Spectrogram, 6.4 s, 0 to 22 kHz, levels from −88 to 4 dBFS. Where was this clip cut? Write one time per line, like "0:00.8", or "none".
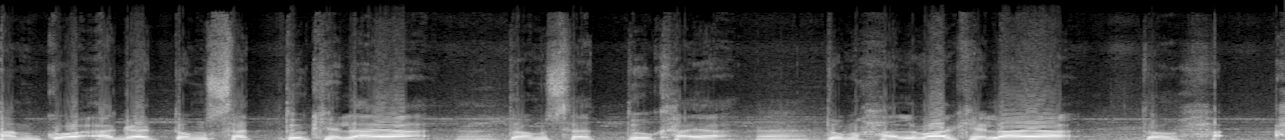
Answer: none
